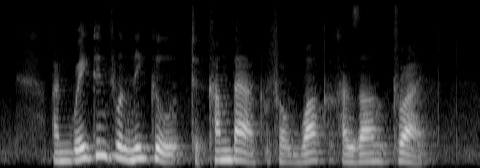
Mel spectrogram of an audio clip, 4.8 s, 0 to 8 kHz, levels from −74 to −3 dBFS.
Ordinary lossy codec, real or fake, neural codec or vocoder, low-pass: none; fake; codec, 16 kHz, 0.5 kbps, FunCodec, trained on Chinese and English, 25 frames a second; 7.2 kHz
